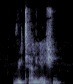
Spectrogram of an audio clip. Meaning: Violent or otherwise punitive response to an act of harm or perceived injustice; a hitting back; revenge
- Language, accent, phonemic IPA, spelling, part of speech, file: English, Southern England, /ɹiˌtæl.iˈeɪ.ʃən/, retaliation, noun, LL-Q1860 (eng)-retaliation.wav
